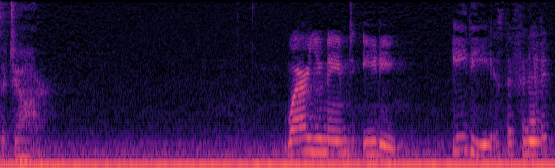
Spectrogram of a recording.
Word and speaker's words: EDI: the airline is ajar why are you named ed ed is the phonetic pronunciation of Ed I that is an acronym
